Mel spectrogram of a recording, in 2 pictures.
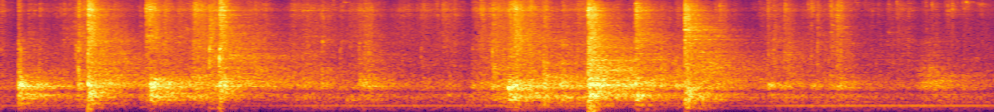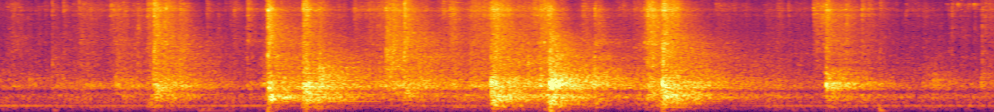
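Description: Practice swords strike steel plate armor with sharp clacks in an echoing hall.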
